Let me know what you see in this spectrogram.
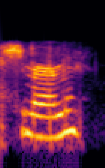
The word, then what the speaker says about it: Schmerm: Yeah, Schmerm. – Schmerm. – It's basically what people kind of do when they're not sure what gender to refer to me as. – Sure. – It's just like a schmerm.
